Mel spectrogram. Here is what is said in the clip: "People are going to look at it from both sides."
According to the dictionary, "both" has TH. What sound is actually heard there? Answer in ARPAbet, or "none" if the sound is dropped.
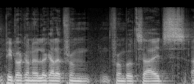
TH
